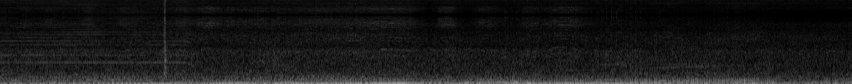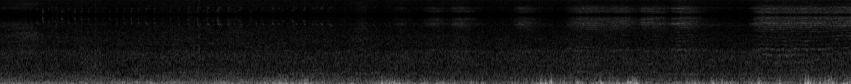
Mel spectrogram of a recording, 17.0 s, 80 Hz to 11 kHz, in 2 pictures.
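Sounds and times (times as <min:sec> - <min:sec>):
faint high whine: 0:00.0 - 0:06.0
wind buffeting microphone: 0:09.2 - 0:17.0.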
